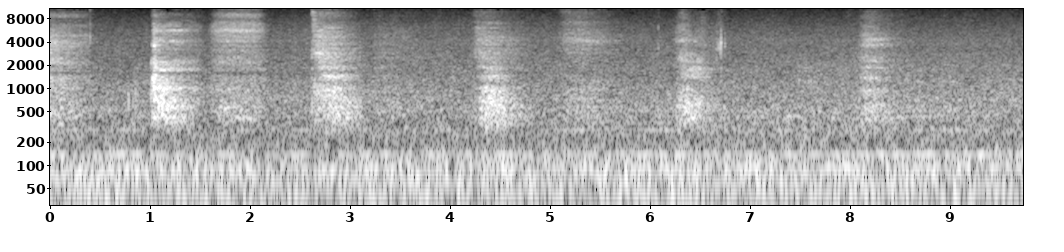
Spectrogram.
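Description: A man breathing heavily through nose and mouth: about eight short, noisy breaths and gasps, close together at first, then spacing out and fading.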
